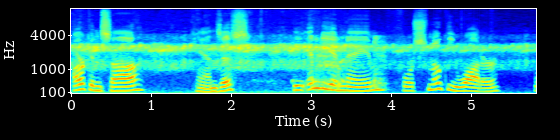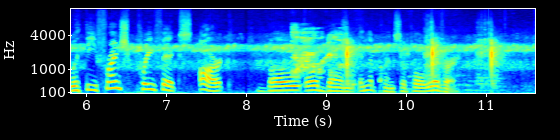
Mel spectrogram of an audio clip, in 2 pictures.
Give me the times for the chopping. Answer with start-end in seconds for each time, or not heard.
9.2-11.5.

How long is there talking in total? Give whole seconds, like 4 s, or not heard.
10 s.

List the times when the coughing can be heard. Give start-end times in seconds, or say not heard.
2.2-4.2, 8.6-10.1.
